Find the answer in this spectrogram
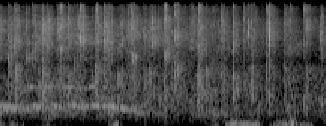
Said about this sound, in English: Can we give your campus pastors a round of applause?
